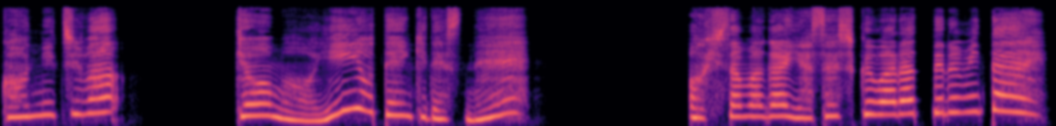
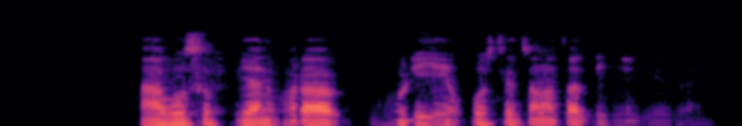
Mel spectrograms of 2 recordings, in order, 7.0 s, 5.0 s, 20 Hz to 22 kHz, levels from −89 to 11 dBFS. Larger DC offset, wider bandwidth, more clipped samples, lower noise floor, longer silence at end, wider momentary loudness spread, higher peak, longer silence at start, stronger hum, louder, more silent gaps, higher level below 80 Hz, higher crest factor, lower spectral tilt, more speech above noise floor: neither; first, 17 kHz vs 7.6 kHz; neither; first, under -90 dBFS vs -61 dBFS; second, 0.1 s vs 0.75 s; second, 5 LU vs 14 LU; about the same, -6 dBFS vs -8 dBFS; second, 0 s vs 0.95 s; neither; first, -18 LUFS vs -26 LUFS; first, 1.02-1.57 s, 3.71-4.59 s vs none; second, -74 dBFS vs -54 dBFS; second, 14 dB vs 20 dB; second, -2.5 dB/octave vs -7.5 dB/octave; first, over 72 dB vs 36 dB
